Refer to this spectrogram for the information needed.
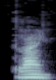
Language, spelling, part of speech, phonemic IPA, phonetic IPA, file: Danish, dreng, noun, /ˈdrɛŋˀ/, [ˈd̥ʁɑ̈ŋˀ], Da-dreng.ogg
- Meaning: boy, lad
